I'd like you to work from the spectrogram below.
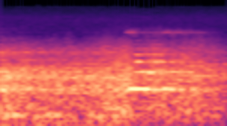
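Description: Subway train rumbling deep beneath Atlanta, the Olympic City, a steady rolling roar of rail cars with a brief horn-like tone rising partway through, close and continuous with no talk.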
